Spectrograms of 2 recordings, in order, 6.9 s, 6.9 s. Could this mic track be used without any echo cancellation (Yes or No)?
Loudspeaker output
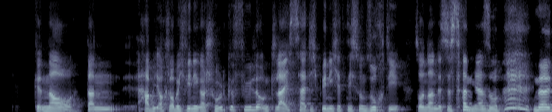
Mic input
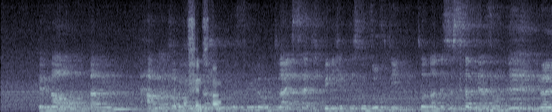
No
